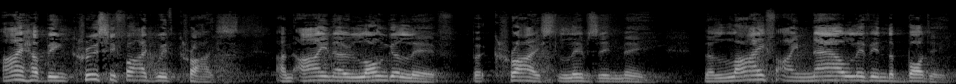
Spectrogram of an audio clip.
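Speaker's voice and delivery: slow, loud, measured declaration; leading congregational recitation. Real, not acted. Preacher leading the church in saying the verse, slow and emphatic. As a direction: lead a crowd reciting scripture together. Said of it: "Let's say it, please".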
